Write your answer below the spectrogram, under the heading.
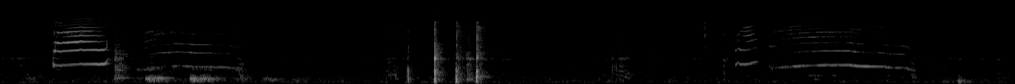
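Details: Kitten meowing indoors: three clear high, drawn-out meows, the first two close together near the start and a longer one later, with a few sharp clicks and faint rustling between them.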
